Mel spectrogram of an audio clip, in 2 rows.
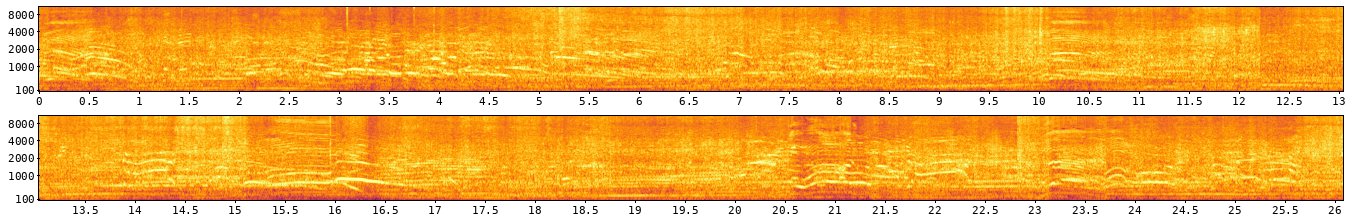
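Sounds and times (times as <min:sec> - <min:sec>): crowd voices: 0:00.0 - 0:26.0
racing car engines revving: 0:00.0 - 0:26.0.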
